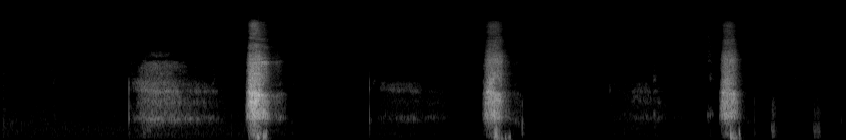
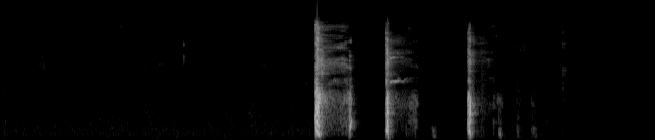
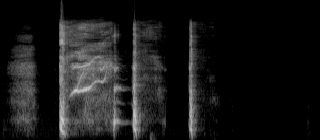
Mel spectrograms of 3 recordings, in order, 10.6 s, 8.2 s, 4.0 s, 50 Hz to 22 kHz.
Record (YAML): exhalation_length: 10.6 s
exhalation_amplitude: 16293
exhalation_signal_mean_std_ratio: 0.19
three_cough_length: 8.2 s
three_cough_amplitude: 30862
three_cough_signal_mean_std_ratio: 0.13
cough_length: 4.0 s
cough_amplitude: 32572
cough_signal_mean_std_ratio: 0.31
survey_phase: alpha (2021-03-01 to 2021-08-12)
age: 65+
gender: Female
wearing_mask: 'No'
symptom_none: true
smoker_status: Never smoked
respiratory_condition_asthma: false
respiratory_condition_other: false
recruitment_source: REACT
submission_delay: 4 days
covid_test_result: Negative
covid_test_method: RT-qPCR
